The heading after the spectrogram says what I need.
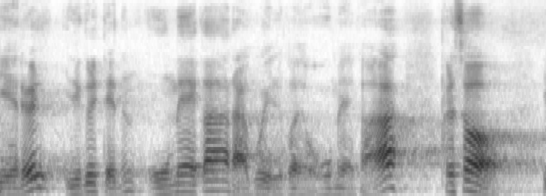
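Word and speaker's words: ω: W처럼 생긴 녀석을 배우겠지만 뭐 얘를 읽을 때는 오메가라고 읽어요.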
